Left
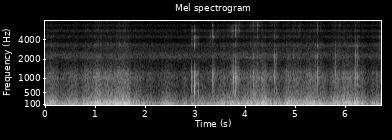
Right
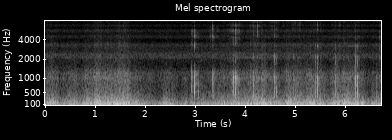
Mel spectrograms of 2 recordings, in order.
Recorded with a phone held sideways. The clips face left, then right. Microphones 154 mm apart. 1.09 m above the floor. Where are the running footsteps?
5° right (ahead or behind); by 6.8 s 55° right (ahead or behind).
